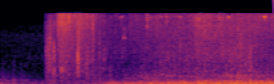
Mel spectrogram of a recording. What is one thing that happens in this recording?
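Wind rushes loudly past a figure gliding through the air.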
